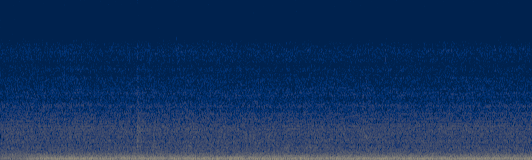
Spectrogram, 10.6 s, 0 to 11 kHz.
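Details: 1998 Ford Taurus SE V6 OHV with an intermittent rough idle, restarted after about 10 seconds off with no significant change: low, uneven rumble that never smooths out. Rough idle.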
